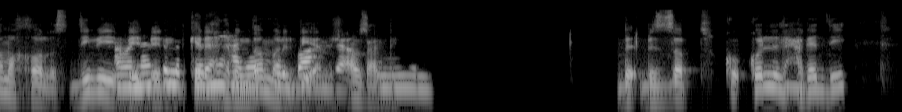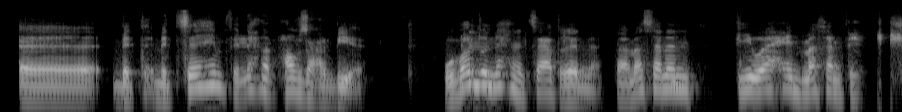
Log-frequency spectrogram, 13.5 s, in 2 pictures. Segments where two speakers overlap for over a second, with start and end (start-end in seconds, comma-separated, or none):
0.9-3.0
